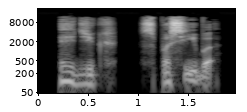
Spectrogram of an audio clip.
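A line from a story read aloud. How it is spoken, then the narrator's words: Whispered in ear. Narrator (Russian): Смирнов прошептав на ушко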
